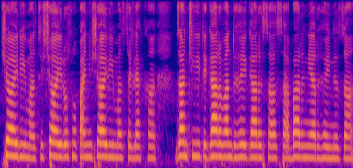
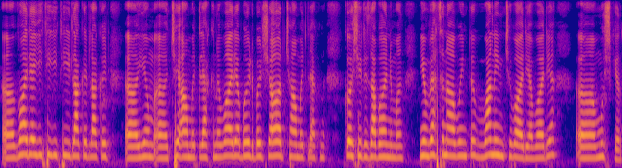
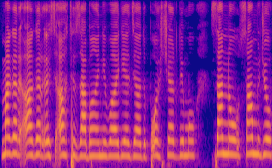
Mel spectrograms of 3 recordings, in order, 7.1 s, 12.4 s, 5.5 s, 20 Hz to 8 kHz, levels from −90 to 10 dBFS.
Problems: background sounds at intervals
